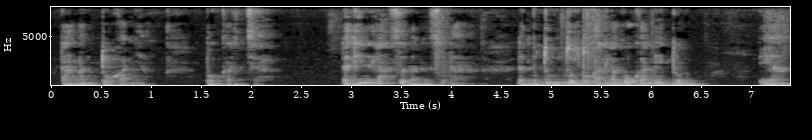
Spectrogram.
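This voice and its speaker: A man preaching a sermon as pastor, with sudden loud high bursts. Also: gravelly, far from the mic, a little hiss or hum. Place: church. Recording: echoey church hall from afar.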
